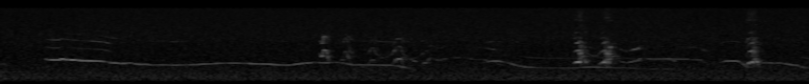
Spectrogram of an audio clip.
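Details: Toy poodle giving a long, thin, wavering whine that slides slowly up and down, broken by a few short, sharp higher yelps near the end, over a quiet background hiss.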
